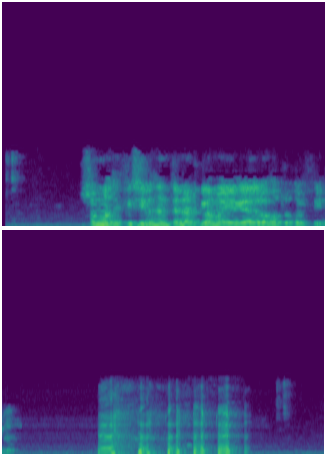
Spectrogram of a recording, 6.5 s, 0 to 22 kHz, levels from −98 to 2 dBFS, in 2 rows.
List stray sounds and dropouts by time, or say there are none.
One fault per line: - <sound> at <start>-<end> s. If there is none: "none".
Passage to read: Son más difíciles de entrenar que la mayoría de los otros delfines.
- laugh at 4.2-5.7 s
